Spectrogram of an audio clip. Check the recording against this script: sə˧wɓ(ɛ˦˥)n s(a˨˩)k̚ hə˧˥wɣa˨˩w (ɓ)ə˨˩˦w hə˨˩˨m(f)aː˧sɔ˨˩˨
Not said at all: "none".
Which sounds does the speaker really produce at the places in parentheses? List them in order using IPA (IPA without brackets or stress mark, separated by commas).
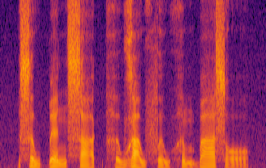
ɛ˨˩˦, aː˨˩, f, ɓ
